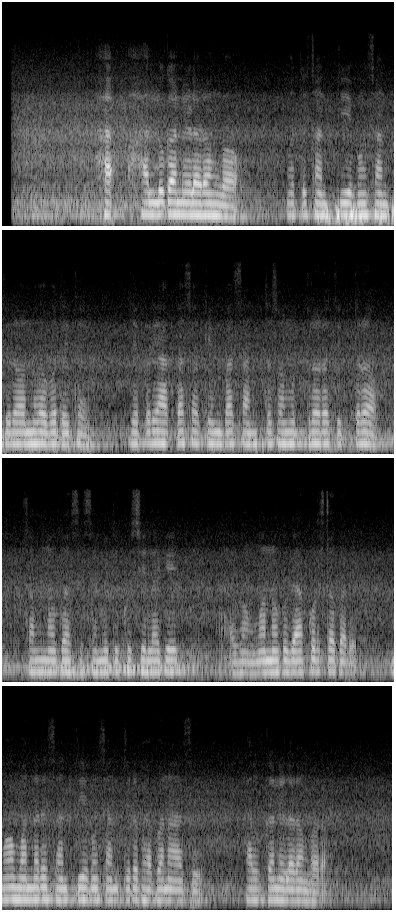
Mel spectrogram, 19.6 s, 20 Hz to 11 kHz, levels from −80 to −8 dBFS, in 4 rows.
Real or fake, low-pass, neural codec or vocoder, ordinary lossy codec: real; 7.2 kHz; none; none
